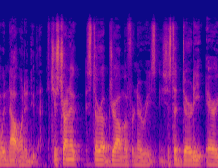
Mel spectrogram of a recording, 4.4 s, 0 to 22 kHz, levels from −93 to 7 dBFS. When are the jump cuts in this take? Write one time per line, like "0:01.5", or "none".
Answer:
0:01.0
